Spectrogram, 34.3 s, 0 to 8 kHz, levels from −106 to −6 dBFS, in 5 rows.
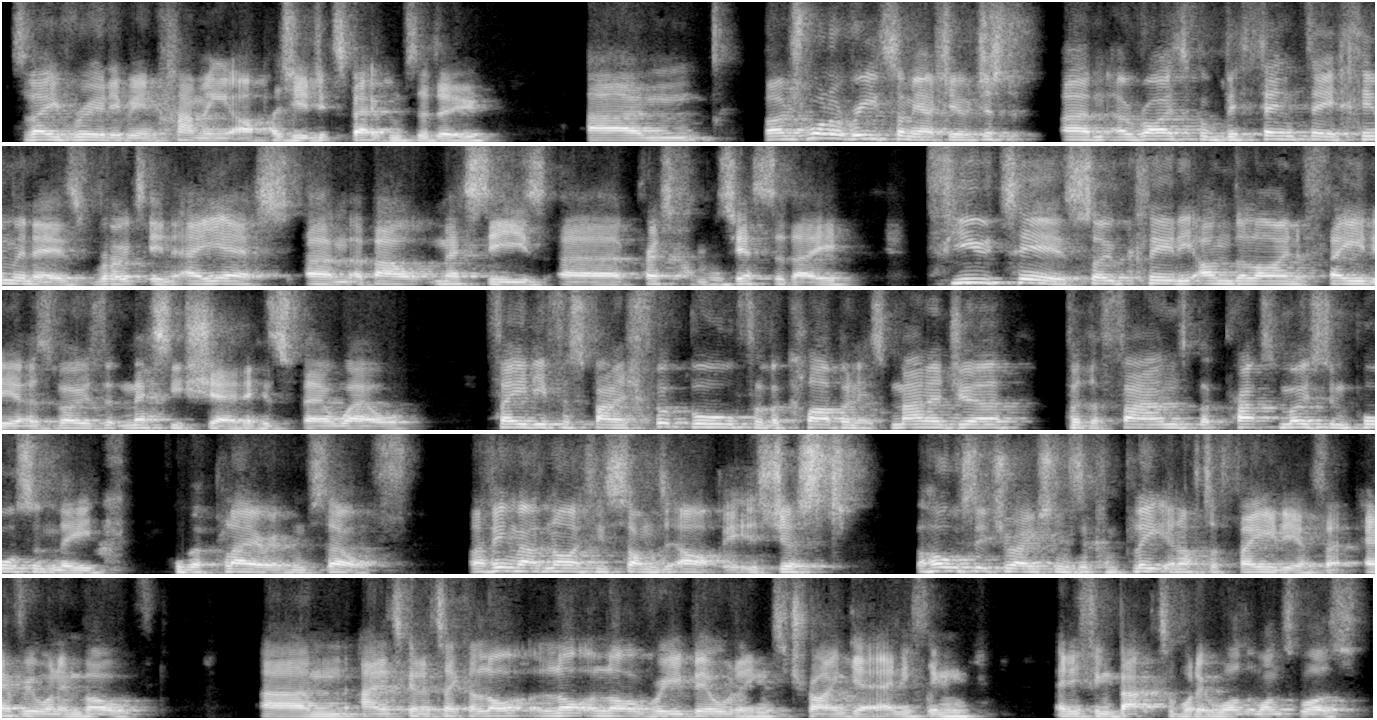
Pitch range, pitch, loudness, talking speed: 130-170 Hz, 150 Hz, -19 LUFS, 215 wpm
